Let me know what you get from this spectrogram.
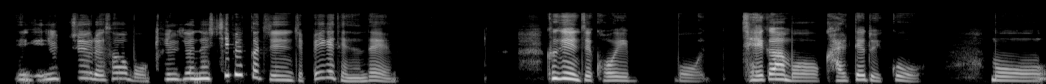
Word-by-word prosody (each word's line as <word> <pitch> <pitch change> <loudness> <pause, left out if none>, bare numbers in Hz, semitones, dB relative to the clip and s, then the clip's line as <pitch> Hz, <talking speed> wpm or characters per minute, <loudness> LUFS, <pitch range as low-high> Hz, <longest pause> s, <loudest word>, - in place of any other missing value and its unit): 이게 215 -3 -6
1 260 - -3
주일에서 270 -2 -2
뭐 155 -6 -10
길게는 255 +2 +2
10일까지 325 - +1
인제 180 -2 -7
빼게 295 +4 -1
되는데 155 - -4 1.5
그게 275 -2 +8
인제 200 -3 +3
거의 180 -1 -4 0.4
뭐 155 -4 -12 0.4
제가 230 +4 +6
뭐 165 -4 -4
갈 175 -1 -2
때도 215 +1 0
있고 155 -2 -8 0.7
뭐 175 +1 -4
200 Hz, 205 characters per minute, -20 LUFS, 170-255 Hz, 1.5 s, 그게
